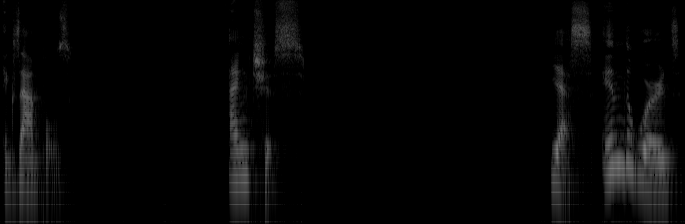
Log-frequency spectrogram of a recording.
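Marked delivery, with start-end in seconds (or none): 2.3-3.1 anxious said ANK-shus; X as ksh. Shown as a demonstration. Coach demonstrates anxious with ksh. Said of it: "The third sound ... is this one".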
